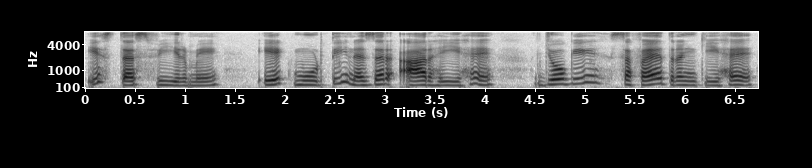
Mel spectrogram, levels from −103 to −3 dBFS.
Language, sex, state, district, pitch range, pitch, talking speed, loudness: Hindi, female, Uttar Pradesh, Lucknow, 210-255 Hz, 220 Hz, 135 wpm, -20 LUFS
